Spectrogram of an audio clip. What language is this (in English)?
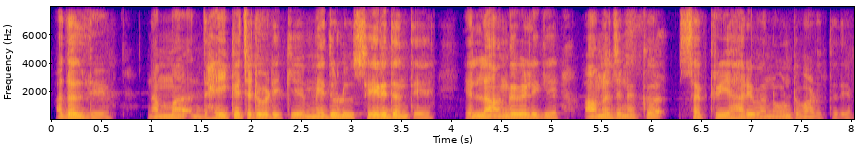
Kannada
